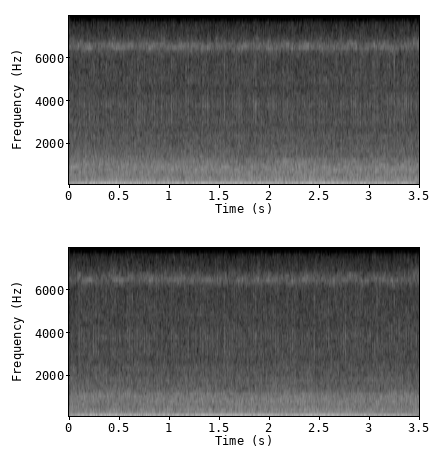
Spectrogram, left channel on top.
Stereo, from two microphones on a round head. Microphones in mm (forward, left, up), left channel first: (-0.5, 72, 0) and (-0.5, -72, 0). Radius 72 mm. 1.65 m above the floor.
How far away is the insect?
About 3 m.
